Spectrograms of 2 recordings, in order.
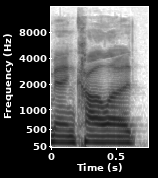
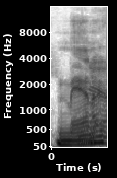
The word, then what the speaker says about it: Mancala: spell it out so that listeners can go research it? Manacala. Mancala? That's Mancala.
